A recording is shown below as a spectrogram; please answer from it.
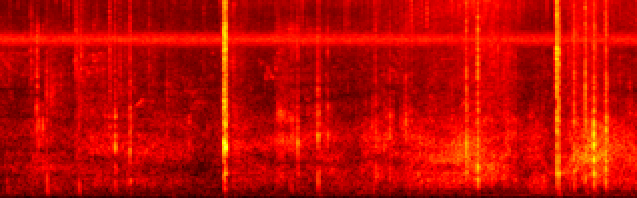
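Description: Skateboard wheels rolling on a concrete skatepark surface, the rumble building and getting louder in the second half as the board comes closer. Two sharp clacks stand out over it, one about two seconds in and one near the end.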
